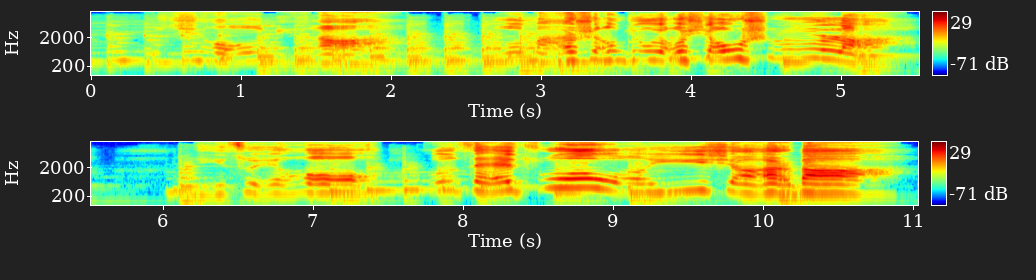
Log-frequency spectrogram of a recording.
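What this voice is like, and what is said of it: Small, weak, frail voice. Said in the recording (Chinese): “用细小又虚弱的声音说道”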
